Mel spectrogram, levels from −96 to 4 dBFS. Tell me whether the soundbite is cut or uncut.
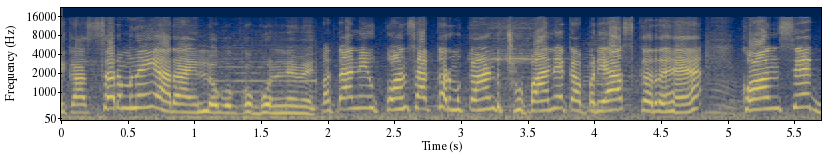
cut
